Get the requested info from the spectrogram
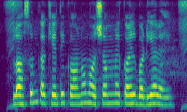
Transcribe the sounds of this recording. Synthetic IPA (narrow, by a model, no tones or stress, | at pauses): lɔːɦsʊnkakʰeːt̪ikɔːnõmɔːʃəmːẽkɔːɪlbəɽ̤ijaɾɐɦeː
